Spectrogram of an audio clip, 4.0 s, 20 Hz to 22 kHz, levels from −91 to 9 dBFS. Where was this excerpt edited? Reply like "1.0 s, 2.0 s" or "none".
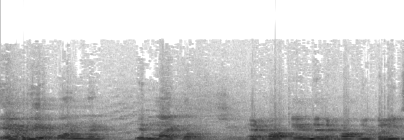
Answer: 2.4 s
